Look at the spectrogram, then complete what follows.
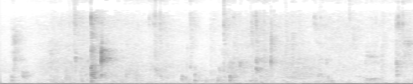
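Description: Wet chewing, lip-smacking and small mouth clicks of people eating soft baked sweet potatoes, over a steady low hum.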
